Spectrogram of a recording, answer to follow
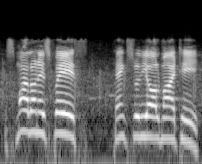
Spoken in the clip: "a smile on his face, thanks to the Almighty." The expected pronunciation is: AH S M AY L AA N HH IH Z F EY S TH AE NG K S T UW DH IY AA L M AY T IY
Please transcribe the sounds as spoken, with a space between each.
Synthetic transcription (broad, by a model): S M AY L AA N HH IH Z F EY S T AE NG K S T UW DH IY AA L M AY T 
